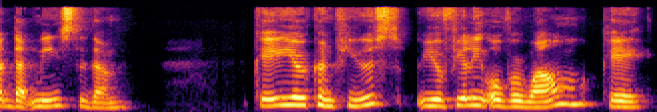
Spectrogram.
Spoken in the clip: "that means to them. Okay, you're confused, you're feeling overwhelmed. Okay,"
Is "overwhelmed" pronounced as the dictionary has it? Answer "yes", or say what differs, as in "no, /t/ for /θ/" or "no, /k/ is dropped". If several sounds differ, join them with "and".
no, /d/ is dropped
